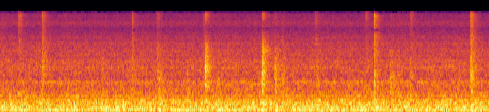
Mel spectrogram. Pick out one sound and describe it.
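A condenser tumble dryer hums and rumbles as it runs a drying cycle.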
